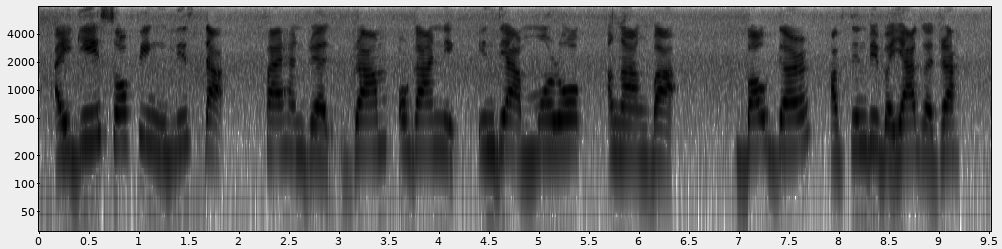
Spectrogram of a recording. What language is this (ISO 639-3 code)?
mni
